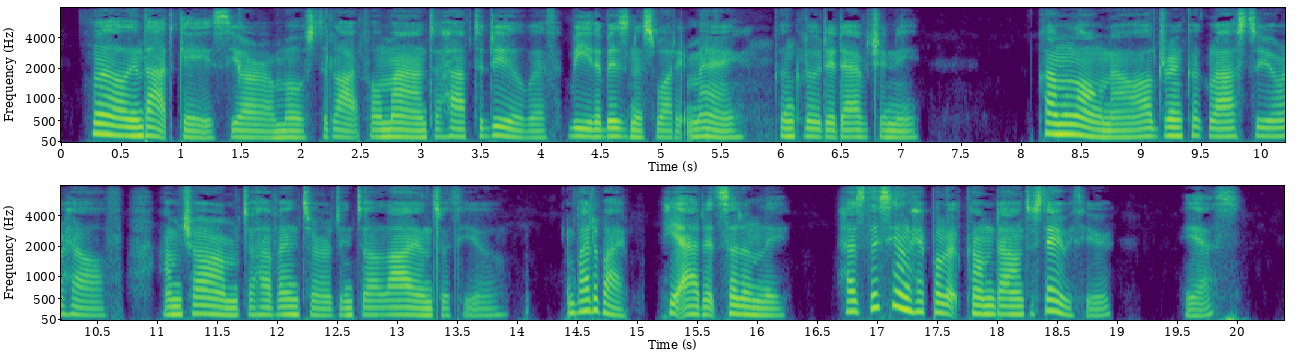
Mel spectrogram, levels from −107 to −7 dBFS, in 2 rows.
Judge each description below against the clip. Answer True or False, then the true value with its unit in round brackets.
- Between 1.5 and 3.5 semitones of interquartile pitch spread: True (3.0 semitones)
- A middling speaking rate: True (175 wpm)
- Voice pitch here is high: False (155 Hz)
